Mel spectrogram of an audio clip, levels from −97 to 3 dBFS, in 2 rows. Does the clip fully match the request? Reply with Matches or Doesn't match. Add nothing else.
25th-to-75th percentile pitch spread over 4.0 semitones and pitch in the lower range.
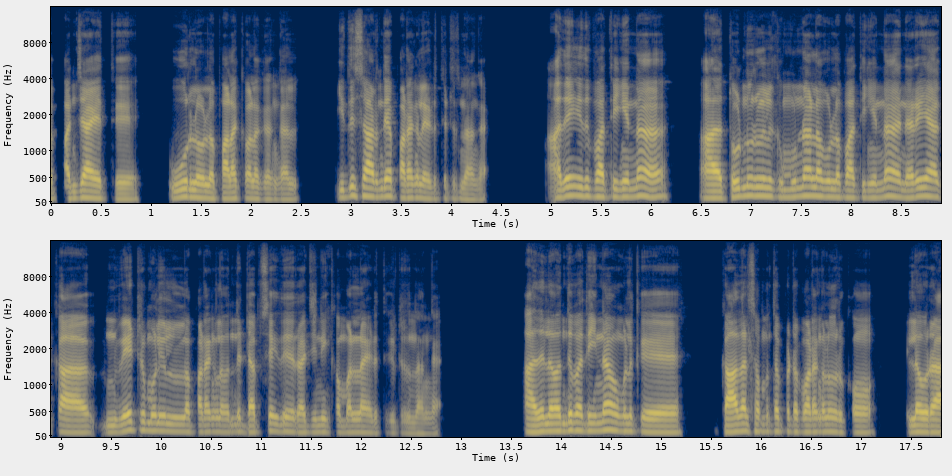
Doesn't match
